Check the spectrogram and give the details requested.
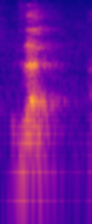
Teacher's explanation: Zal dekat kedua bibir, keluarkan sikit. Zal berada di lidah hujung. Kita keluarkan lidah itu.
